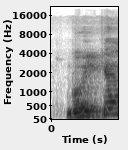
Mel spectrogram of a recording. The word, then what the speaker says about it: বৈকাল: এর উচ্চারণটা হবে কি ব ঐকার বই, ক আকার কা, বই কা। এরপর যদি আমরা ল লিখি তাহলেই হয়ে যাবে কি বৈকাল।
